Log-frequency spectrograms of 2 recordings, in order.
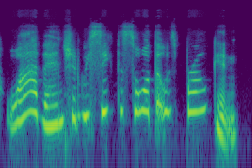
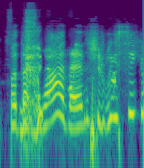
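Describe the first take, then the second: First: Put-on terrible southern accent. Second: Put-on southern accent. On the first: Boromir's line read in an overdone Southern accent. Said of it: "I have a terrible southern accent". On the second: Reading Boromir's line in a weak southern accent. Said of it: "give Boromir a southern accent".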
